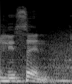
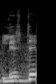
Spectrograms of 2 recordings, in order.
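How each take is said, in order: First: The t sound is left silent. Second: The t sound is clearly pronounced. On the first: The speaker calls it right. "टी silent होता" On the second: The speaker calls it wrong. "लिस्टन नहीं होता यहाँ पे"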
